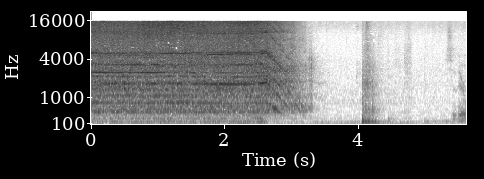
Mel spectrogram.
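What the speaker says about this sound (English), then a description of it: "P450 Ryobi belt sander" A Ryobi P450 18V cordless belt sander running loud and steady with a high whine, then winding down and stopping, followed by a short burst of restart and quieter handling noise.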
